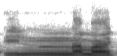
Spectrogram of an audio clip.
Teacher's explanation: انما کنون مشدد دی غنه کیږي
